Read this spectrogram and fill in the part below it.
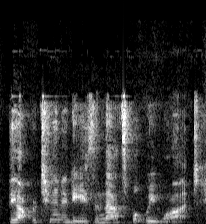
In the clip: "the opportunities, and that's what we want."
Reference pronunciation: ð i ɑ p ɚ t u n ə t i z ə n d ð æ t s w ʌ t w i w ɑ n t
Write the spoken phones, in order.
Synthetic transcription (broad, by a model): ð i ɑ p ɚ t u n ə t i z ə n ð æ t s w ʌ t w i w ɑ n t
